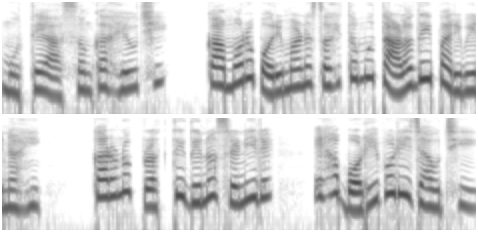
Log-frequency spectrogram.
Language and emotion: Odia, fearful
